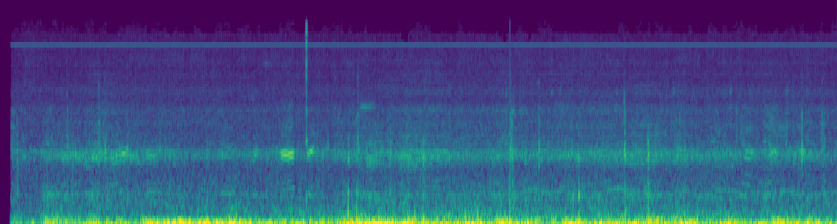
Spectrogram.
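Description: Skis scraping and chattering over tracked, wind-crusted snow during a downhill run, with wind buffeting the GoPro's microphone in a low rumble that swells and falls.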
